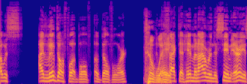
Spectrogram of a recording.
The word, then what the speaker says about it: Belvoir: How do you pronounce this base? Is it Belvoir? Uh Fort Belvoir. Belvoir Belvoir. Yeah, that's Belvoir.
